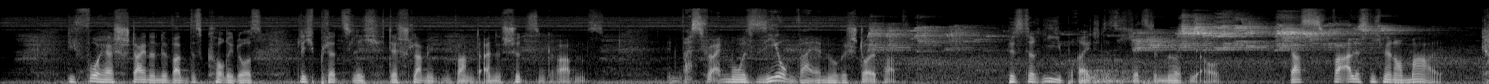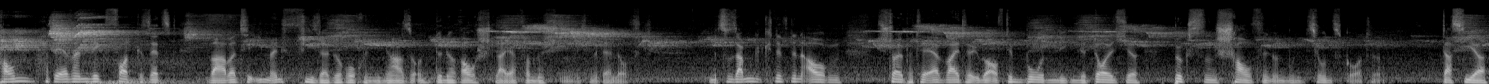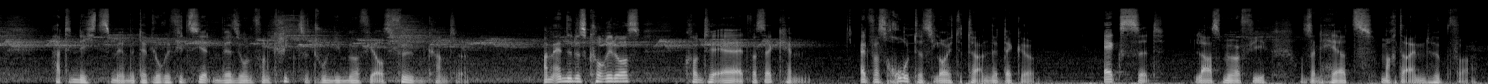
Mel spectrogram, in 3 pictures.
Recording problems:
animal sounds; loud; throughout; 4 dB below the speech

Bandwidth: 14.5 kHz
